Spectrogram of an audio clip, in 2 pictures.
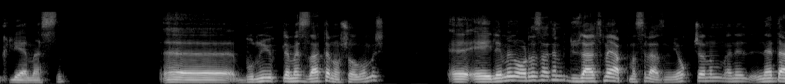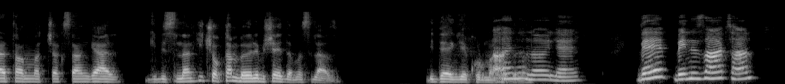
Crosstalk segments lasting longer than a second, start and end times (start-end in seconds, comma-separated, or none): none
